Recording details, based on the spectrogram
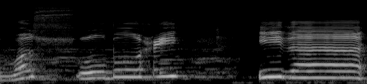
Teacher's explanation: والصبح اذا، اذا پہ مد منفصل ہے، حروف مدہ کے بعد حمزہ دوسرے کلمے میں آ گیا ہے تو ادھر مد منفصل ہے، یعنی 4 الفی مد ہے، 4 الف کے برابر ہم نے اس کو کھینچ کر پڑھنا ہے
